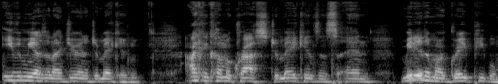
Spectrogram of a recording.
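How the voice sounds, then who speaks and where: With an American accent, a man talks at a very fast pace in a medium pitch with ordinary pitch variation. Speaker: graduate student, video blogger. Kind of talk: personal commentary monologue. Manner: halting, many fillers and repetitions.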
